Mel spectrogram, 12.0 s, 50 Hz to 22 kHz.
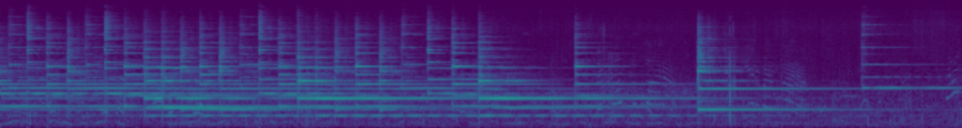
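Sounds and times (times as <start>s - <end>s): large bell humming: 0.0s - 12.0s
small church bells struck quickly: 0.0s - 12.0s.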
